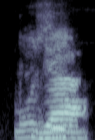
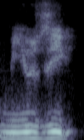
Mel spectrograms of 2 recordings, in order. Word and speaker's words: Musik: মুজিক নট মিউজিক, মুজিক।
